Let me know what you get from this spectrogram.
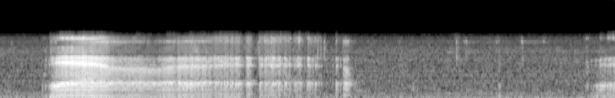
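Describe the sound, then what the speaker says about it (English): A person burps after sipping soda, one long loud belch close to the microphone that tails off into a few small gulping, clicking mouth sounds, with no talking. "somebody asked me to request to do burps with soda"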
